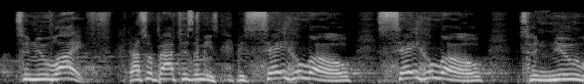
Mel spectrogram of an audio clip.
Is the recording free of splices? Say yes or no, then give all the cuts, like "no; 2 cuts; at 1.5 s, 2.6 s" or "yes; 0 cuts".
no; 1 cut; at 3.8 s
